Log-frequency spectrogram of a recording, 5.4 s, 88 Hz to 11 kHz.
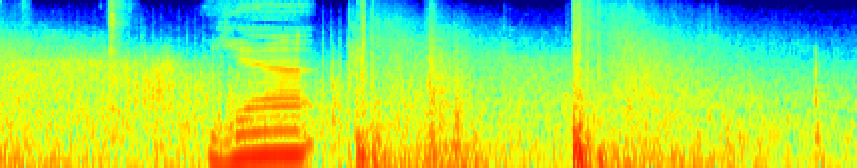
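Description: Anti-tank gun fire in the video game Hell Let Loose, on the Utah map during a 49 vs 49 competitive match: a loud, sustained burst with a falling ringing tail, followed by a few sharper distant shots, while a voice briefly speaks.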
